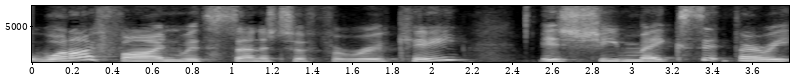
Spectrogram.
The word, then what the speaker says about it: Farooqi: It's so it's Farooqi. Farooqi. Yeah. Thanks. We really fui. Do you have any other questions? It's Farukqi. Sorry. It's Farooqi. She's corrected you twice. Farooqi isn't that hard to pronounce.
